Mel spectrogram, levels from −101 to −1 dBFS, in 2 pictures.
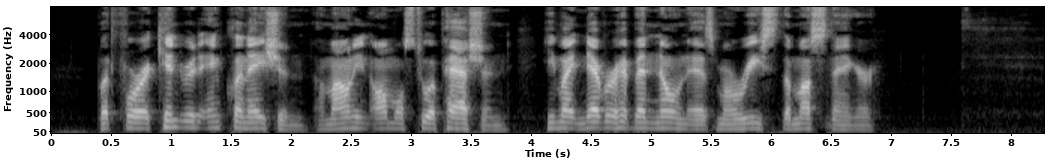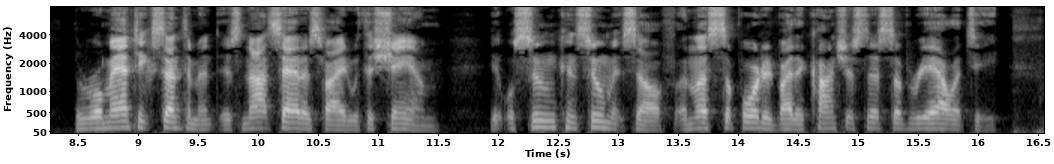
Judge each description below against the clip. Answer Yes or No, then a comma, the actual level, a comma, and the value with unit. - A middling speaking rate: Yes, average, 150 wpm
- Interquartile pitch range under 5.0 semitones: Yes, average, 3.4 semitones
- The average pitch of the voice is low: Yes, low, 125 Hz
